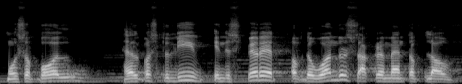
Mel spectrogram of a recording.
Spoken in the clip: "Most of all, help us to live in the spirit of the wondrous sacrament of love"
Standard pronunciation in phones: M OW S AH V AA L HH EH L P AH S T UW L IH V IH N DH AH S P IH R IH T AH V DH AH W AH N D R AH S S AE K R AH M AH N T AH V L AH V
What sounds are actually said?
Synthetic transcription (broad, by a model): M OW S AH P AA L HH EH L P AH S T UW L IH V IH N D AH S P IH R IH T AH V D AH W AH N D AH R S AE K R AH M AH N T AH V L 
